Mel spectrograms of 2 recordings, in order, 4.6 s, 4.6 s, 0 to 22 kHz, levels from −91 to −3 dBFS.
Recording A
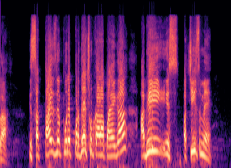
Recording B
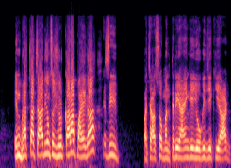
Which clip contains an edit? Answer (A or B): B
